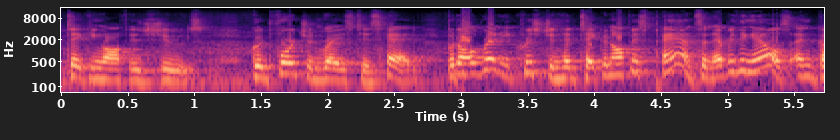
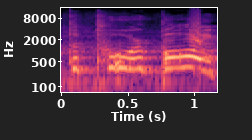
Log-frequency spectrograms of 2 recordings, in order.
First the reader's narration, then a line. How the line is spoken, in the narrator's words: cried Affliction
